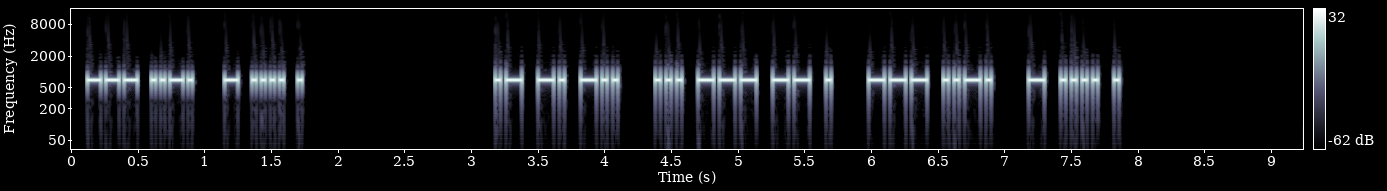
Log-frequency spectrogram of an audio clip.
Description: Morse code, heard as a keyed tone, about 37 wpm, 700 Hz. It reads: OF THE AND SOME OF THE
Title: Speed-Racing - Sets of 4 Words 30wpm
